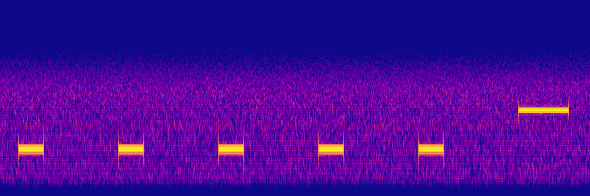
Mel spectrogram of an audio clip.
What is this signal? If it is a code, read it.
Radio time signal (five pips and a higher one, as on Chinese radio), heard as pips.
